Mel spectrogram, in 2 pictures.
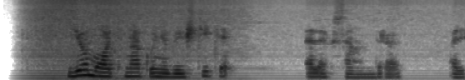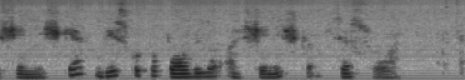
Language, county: Lithuanian, Panevėžys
